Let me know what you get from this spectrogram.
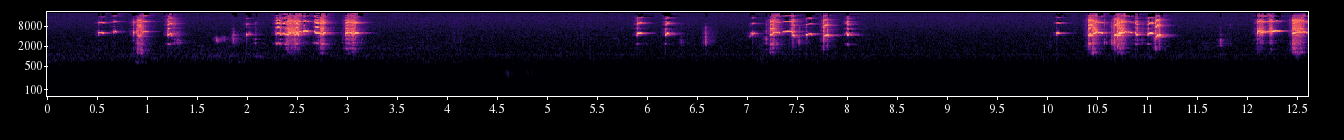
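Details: High-pitched squeaking from a brown rat: clustered, chattering squeaks in three main bouts with silent gaps of about two to three seconds, no other sounds present.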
